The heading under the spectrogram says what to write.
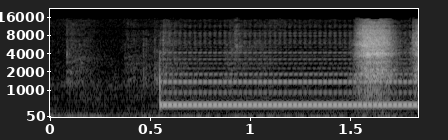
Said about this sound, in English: Let's hopefully she answers, man. But if not, you know, we're just going to see where this goes. Right now, the phone is ringing.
